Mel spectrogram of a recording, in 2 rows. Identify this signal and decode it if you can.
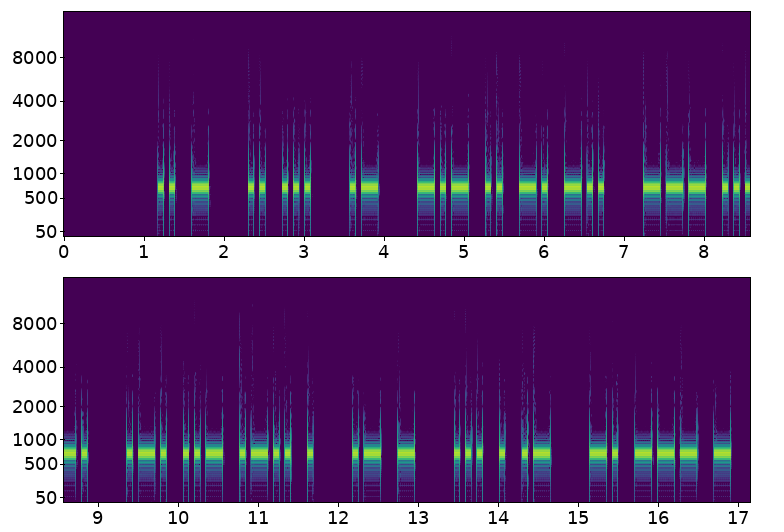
Morse code, heard as a keyed tone, about 17 wpm, 700 Hz. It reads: IT IS A KIND OF RULE AT SEA NOT
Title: Sentences from Top 1500 Words 17wpm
